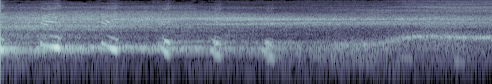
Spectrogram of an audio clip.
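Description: A run of short hoot-like calls, each sliding down in pitch, about six in quick succession and each fainter than the last like a dying echo, over a faint hiss.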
